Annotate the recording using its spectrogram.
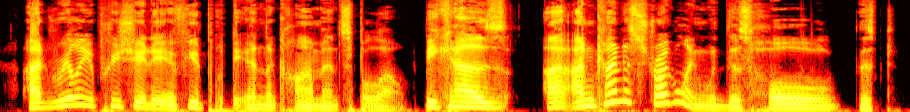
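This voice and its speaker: Over a silent background in a very clean recording, a man with a fairly high pitch speaks at a moderate pace, his voice swinging very widely in pitch. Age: 60s. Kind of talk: casual talk to camera. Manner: halting, with repeated words.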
